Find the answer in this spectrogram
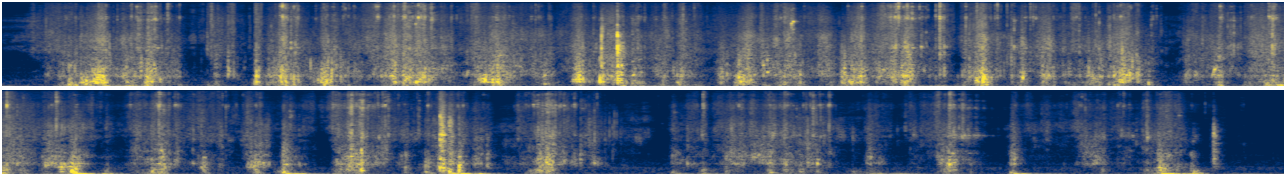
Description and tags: me pulling things out of a large backpack repeatedly to simulate removing some sort of item from a cloth container. recorded at my desk.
